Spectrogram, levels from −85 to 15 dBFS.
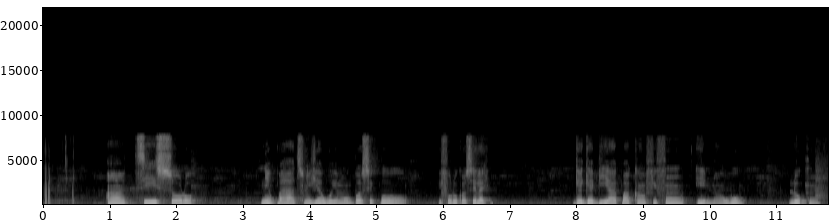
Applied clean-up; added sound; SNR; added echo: none; none; none; none.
